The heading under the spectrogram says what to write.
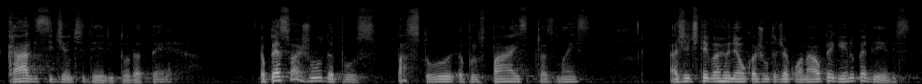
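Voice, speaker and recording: The speaker is a male pastor with a Brazilian Portuguese accent, preaching in a church sanctuary in a mid-range, slightly mellow and rough voice. He talks conversationally and humorously, leaning on rhetorical questions, and long hall reverb colors the sound.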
